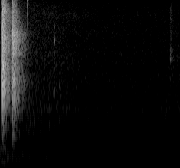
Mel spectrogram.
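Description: Lips smacking together twice in quick succession right at the start, pressing in freshly applied red lipstick.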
